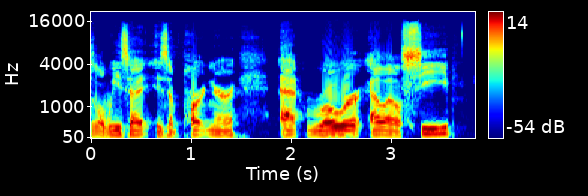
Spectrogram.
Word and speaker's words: Rower: We pronounce it Roer LLC, but I'll take it.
